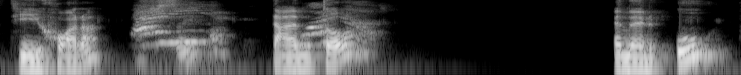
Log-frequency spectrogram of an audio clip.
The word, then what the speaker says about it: Tijuana: I always say T-O-1. It's not T-O-1. Correct. Tijuana.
